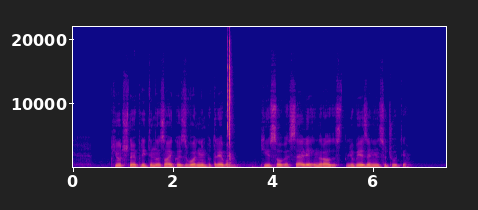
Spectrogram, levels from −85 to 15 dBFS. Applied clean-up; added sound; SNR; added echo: neural mask model Resemble Enhance denoiser.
